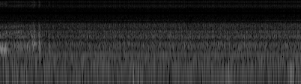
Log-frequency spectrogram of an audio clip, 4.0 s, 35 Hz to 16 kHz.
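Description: Shortwave receiver hissing with open-channel HF static on 8.992 MHz during a pause between voice transmissions, with a faint steady low hum under the hiss.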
